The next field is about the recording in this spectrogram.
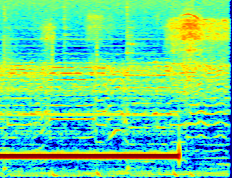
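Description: A telephone ringback tone on an outgoing call to a guest on the Guitar Gurus show: one loud, steady electronic ring lasting almost two seconds, then cutting off abruptly into a faint line hiss.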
